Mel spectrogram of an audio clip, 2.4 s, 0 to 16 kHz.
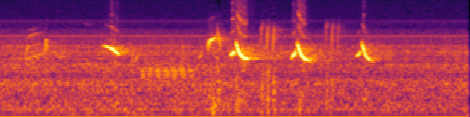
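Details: Common nightingales, two males, singing at Castor Hanglands near Peterborough in May 2012; short sharp whistled phrases descending from high to mid pitch, about four spaced notes over two seconds.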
